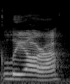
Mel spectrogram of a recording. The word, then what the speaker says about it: Liara: And Zoan said, Nicole, you look so much like La... Spelled Liara. Thank you. You look so much like Liara. That's the new pronunciation.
